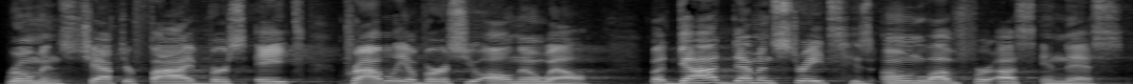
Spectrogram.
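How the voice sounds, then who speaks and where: A man's voice: high-pitched, a little slow, pushed and bright, long reverb tail. A man preaching a sermon, emphatic and rising and falling for stress. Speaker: pastor.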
